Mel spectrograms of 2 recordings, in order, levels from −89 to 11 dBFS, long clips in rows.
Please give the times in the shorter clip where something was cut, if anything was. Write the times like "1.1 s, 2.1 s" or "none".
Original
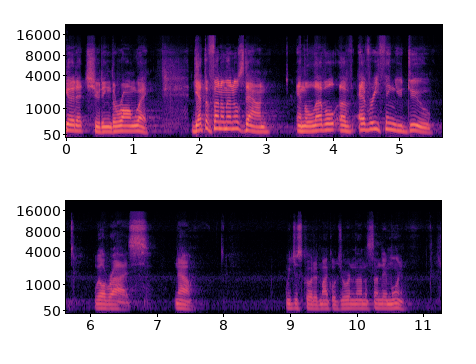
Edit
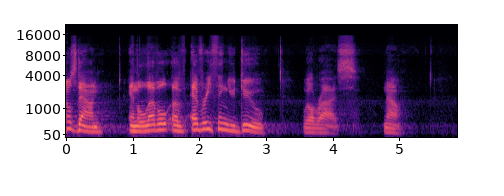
none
